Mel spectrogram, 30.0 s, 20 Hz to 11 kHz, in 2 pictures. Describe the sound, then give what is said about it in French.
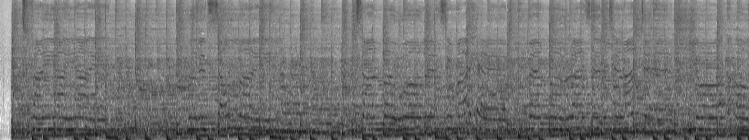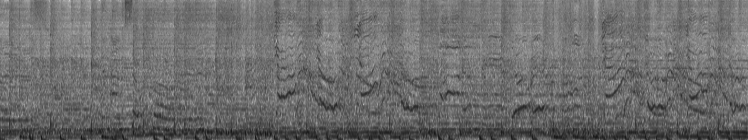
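A loud, driving 1996 punk rock song by a band plays throughout, with dense distorted guitars, pounding drums and shouted, yelling vocals at a steady, relentless volume. “ça c'est le groupe avec un titre de 1996.”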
